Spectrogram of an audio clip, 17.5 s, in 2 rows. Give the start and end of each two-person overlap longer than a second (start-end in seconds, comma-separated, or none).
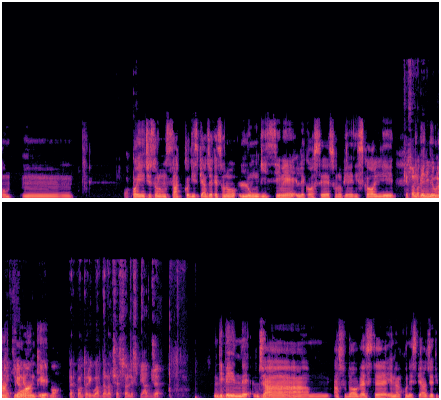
8.0-9.7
